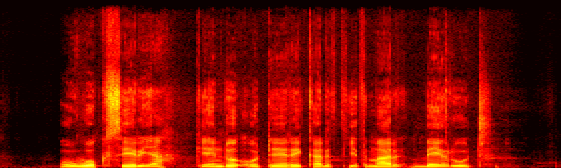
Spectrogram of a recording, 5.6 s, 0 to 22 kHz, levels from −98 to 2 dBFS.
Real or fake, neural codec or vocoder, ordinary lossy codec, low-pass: fake; vocoder, 44.1 kHz, 128 mel bands, Pupu-Vocoder; none; none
